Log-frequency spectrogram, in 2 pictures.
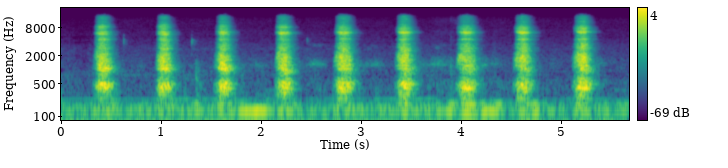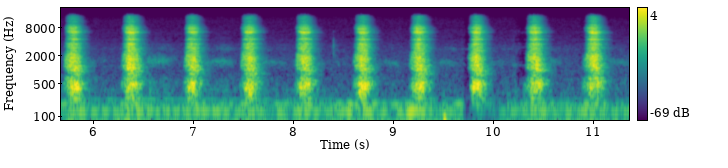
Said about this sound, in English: Now we're just going to start the blow breath. Breathing through the diaphragm, just out.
